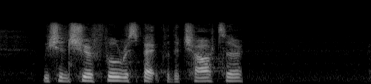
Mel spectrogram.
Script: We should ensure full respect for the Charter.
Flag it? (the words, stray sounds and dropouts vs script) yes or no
no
